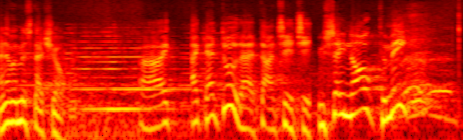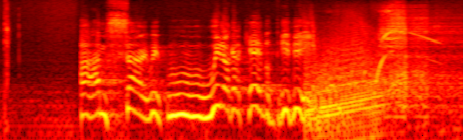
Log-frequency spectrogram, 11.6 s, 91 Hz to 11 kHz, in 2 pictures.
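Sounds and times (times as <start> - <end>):
speech: 0.2 - 1.2, 1.8 - 5.4, 6.8 - 10.0
car engine revving up as it pulls away: 9.6 - 11.5.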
